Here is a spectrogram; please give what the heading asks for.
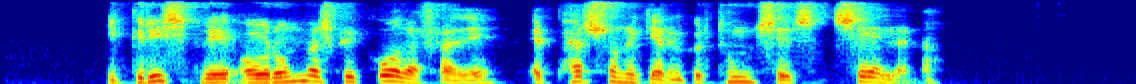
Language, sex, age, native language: Icelandic, male, 20-29, Icelandic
